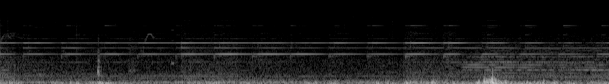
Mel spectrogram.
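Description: Faint steady high ringing tones, then about three-quarters of the way in a distant train horn starts: a held chord of several tones that carries on to the end. A low thump comes just after the horn starts.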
